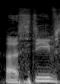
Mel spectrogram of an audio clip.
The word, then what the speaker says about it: Steve: Steve, spelled with a V, S-T-E-V-E. And my last name is V-A-N-K-E-U-L-E-N.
